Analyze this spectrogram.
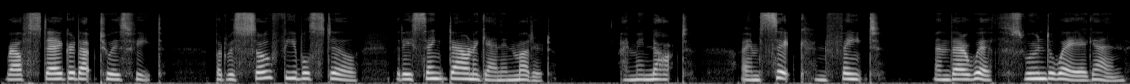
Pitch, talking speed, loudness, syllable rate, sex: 230 Hz, 165 wpm, -18 LUFS, 4.8 syllables/s, female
